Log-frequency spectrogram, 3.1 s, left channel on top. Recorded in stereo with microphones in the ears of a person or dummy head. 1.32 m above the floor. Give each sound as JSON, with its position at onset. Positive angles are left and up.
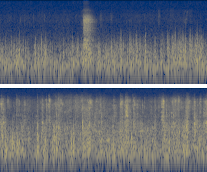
{"t": 1.2, "sound": "a pop", "side_deg": 30, "distance_m": 0.6}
